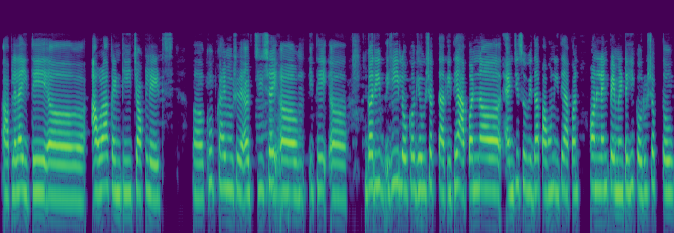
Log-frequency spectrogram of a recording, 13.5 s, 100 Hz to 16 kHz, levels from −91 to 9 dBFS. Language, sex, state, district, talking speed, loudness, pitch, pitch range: Marathi, female, Maharashtra, Dhule, 140 wpm, -16 LUFS, 250 Hz, 240-260 Hz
